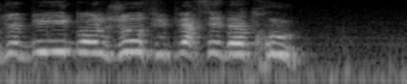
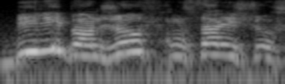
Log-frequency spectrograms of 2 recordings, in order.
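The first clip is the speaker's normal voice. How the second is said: ordinary delivery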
